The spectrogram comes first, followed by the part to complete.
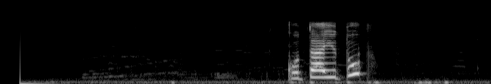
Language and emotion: Russian, positive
